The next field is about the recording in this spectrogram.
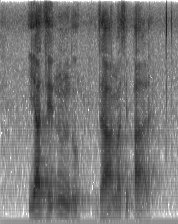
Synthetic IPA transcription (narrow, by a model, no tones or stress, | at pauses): jad͡zin̩ːdud͡zamasipʼaːɺa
